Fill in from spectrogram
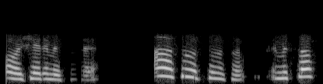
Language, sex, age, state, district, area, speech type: Malayalam, female, 18-30, Kerala, Pathanamthitta, rural, conversation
